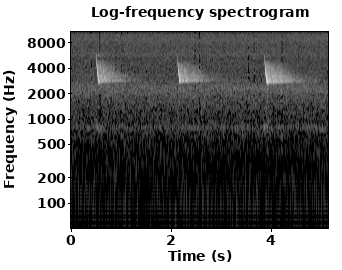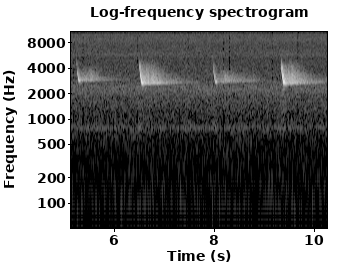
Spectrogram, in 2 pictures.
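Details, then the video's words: Serotine bat search-phase echolocation calls in a wooded garden in central France, 13 April 2022, slowed ten times: seven steep downward sweeps flattening into a long tail, spaced about one and a half seconds apart, over quiet background. "Eptesicus serotinus search phase calls"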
